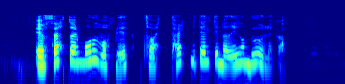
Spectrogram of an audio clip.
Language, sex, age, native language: Icelandic, female, 20-29, Icelandic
